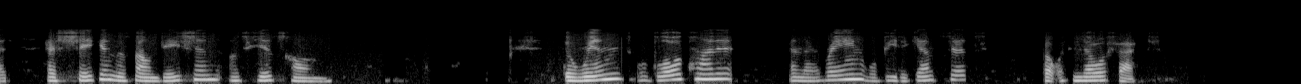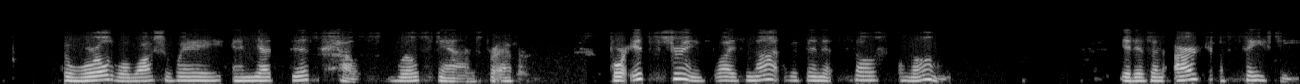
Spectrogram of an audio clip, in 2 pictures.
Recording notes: ACIM Daily Conference Call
